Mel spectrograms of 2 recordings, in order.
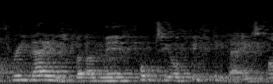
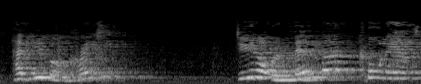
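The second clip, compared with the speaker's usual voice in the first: incredulous rebuke; 5 semitones higher, 5 dB louder than usual. Acted. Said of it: "enter into the story as a kind of narrator".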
